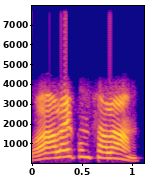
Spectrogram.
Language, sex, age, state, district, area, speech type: Kashmiri, female, 30-45, Jammu and Kashmir, Budgam, rural, conversation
